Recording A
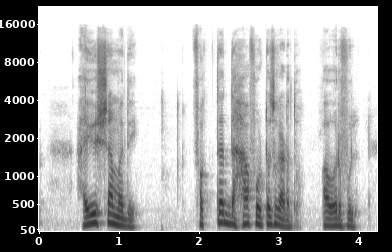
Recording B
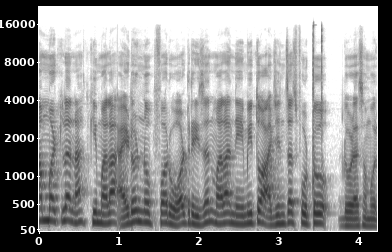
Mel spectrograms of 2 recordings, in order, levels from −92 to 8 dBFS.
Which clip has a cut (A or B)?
B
